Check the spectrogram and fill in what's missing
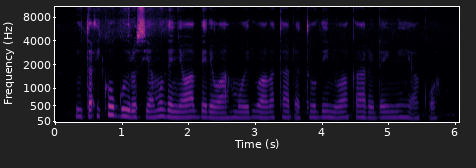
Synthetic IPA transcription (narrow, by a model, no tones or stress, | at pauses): ɾutaʔikoːɡoiɾɔsjamoðɛɲawabɛɾɛwamoɛɾiwaɣatadatoðenewakaːɾɛdaineɦeakwa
